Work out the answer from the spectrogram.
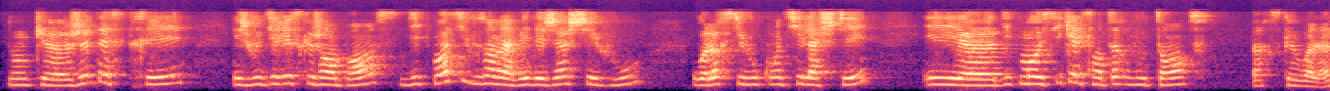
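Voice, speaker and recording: A woman's voice: mid-range voice, lo-fi sound. A woman of twenty-seven from Belgium, chatting casually to viewers as a beginner vlogger during an unboxing. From Belgium, Charleroi region.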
